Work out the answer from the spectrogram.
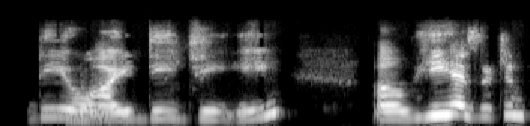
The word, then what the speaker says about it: Doidge: I have read the Bessel van der Kolk's research is, hold on, say his name again, if you don't mind. Dr. Norman Deutsch, Doidge.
